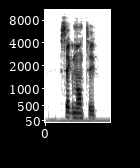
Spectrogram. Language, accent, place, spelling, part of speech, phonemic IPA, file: French, France, Lyon, segmenter, verb, /sɛɡ.mɑ̃.te/, LL-Q150 (fra)-segmenter.wav
- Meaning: to segment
